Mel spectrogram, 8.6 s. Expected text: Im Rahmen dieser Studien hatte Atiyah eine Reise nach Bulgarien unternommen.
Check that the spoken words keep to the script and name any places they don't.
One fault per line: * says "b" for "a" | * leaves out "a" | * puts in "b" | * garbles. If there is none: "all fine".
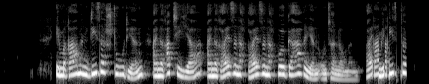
* says "eine" for "hatte"
* puts in "Reise nach"
* garbles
